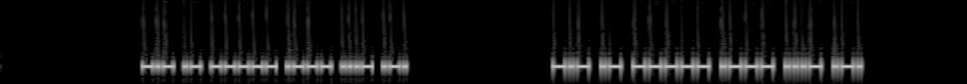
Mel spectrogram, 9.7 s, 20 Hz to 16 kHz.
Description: Morse code, heard as a keyed tone, about 34 wpm, 700 Hz. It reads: KA0JVR KA0JVR
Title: Speed Racing - USA 2x3 Call Signs 30wpm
